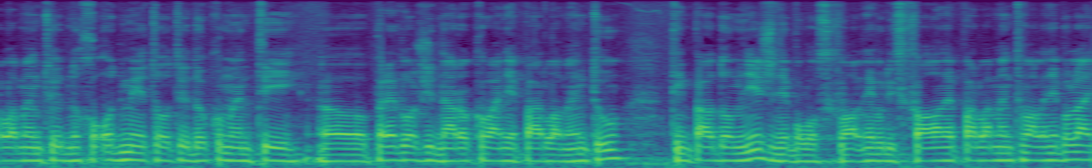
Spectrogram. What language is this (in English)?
Slovak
